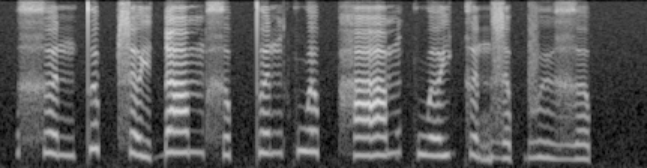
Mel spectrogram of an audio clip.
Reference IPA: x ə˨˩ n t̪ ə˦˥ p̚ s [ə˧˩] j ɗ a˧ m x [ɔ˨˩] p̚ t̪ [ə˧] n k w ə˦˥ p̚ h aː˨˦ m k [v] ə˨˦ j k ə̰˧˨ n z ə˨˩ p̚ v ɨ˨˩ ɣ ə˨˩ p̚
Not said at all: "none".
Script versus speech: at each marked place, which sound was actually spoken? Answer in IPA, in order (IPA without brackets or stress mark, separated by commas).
ə˧˩, ə˨˩, ə˧, w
